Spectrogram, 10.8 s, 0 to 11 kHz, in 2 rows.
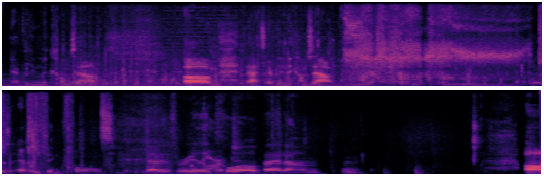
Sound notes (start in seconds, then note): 2.2 crumbling; 3.9 wooshing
